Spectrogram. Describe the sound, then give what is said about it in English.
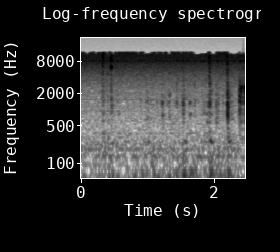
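Quick, irregular keystrokes clatter on a computer keyboard as an email address is typed into alert settings, fairly quiet, a run of light clicks over a steady background hiss with no voices. “Okay, my typing is pretty off.”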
